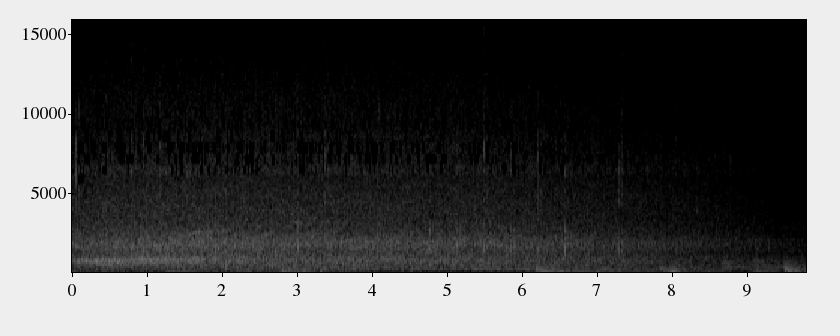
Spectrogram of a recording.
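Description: Applause from a large crowd at a farewell ceremony for two speed skaters, a dense rain-like roar of clapping that holds steady and slowly fades toward the end, with low rumbles underneath.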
